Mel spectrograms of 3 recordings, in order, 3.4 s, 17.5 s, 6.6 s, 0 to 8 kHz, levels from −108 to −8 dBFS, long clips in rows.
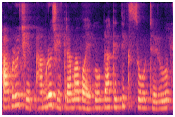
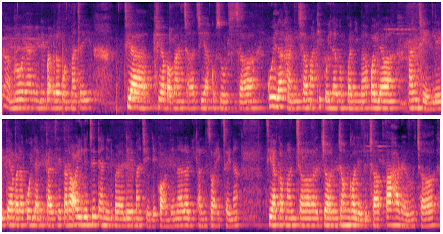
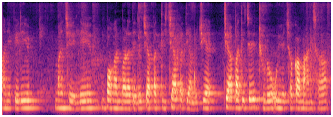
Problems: constant background noise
